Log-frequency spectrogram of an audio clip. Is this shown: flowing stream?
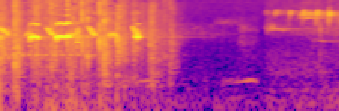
no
